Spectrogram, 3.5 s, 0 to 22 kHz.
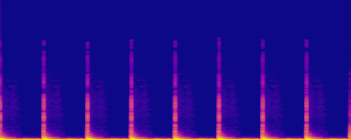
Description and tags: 4 maal vier plus sup loop
hard, kickdrum, loop, techno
